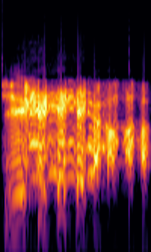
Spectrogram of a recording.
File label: round start, gendermerie male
